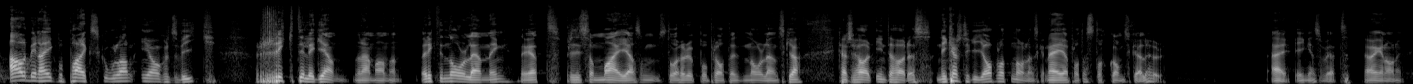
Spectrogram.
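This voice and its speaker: A young man telling a story to a youth audience in a lively, joking way, speaking straight to the listeners. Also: fairly low pitch, dry recording, studio quality.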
